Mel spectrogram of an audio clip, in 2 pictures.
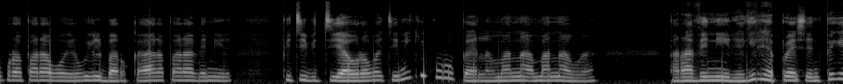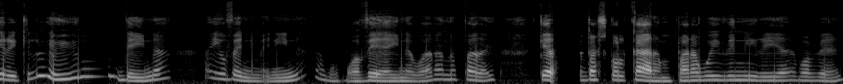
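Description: Periodic USB or driver dropouts run from 0.25 s to the end, every 0.25 s: brief audio chunks are skipped, leaving evenly spaced ticks across the speech. A long network dropout, likely from packets not arriving, hits at 9.27 to 9.54 s, where about 240 ms is lost and the last sound is stretched into a fading buzz or hiss. Another, at 13.95 to 14.26 s, loses about 280 ms, and its fading fill includes roughly 180 ms of silence.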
